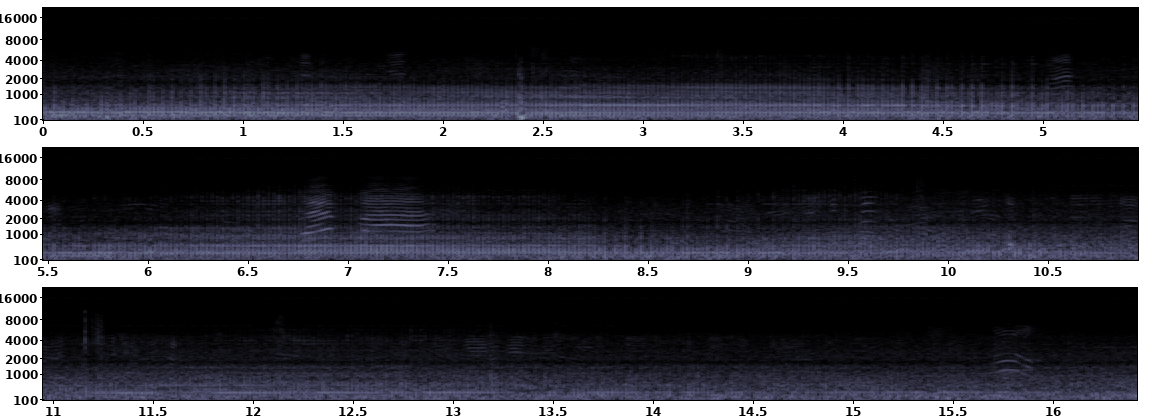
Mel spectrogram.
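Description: A steady engine drone with faint voices behind it, easing off a little in the second half. A short, high rising squeal comes about seven seconds in.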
